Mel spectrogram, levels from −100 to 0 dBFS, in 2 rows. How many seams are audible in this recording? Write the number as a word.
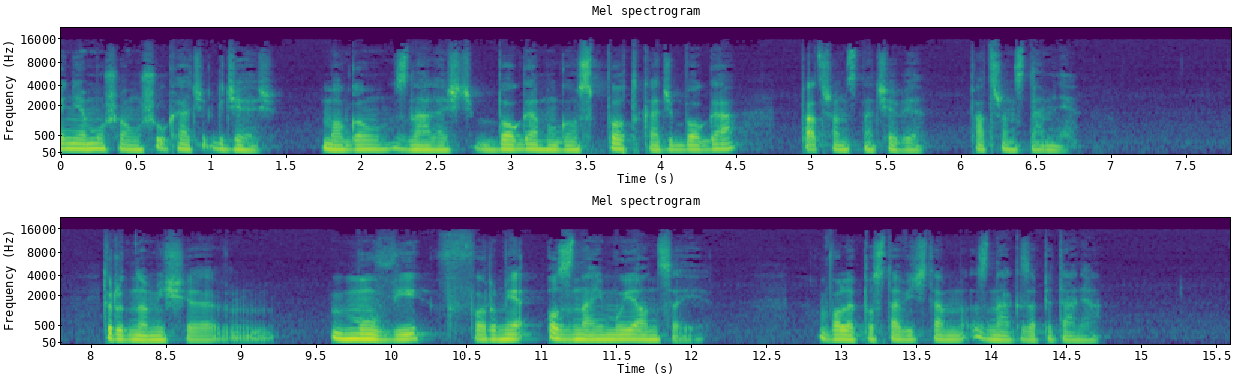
one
